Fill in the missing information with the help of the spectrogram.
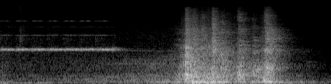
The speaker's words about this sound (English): This is a Bakerloo line train to Elephant and Castle. Please stand clear of the doors.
